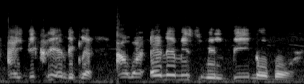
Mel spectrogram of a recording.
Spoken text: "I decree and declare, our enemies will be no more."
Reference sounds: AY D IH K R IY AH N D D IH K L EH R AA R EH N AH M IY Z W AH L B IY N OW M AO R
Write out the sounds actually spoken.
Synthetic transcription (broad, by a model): AY D IH K R IY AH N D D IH K L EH W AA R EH N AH M IY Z W AH L B IY N OW M AO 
